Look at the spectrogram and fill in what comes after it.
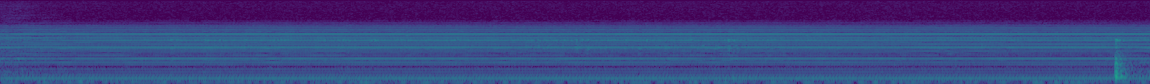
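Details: Vintage Fender Telecaster neck pickup after checking all grounds, amp at full volume: steady mains buzz with knocks coming through as loud thumps; pickup still microphonic, to be wax potted.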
